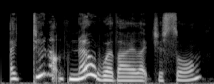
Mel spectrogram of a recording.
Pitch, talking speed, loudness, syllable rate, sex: 250 Hz, 250 wpm, -14 LUFS, 6.3 syllables/s, female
